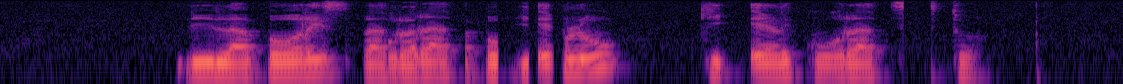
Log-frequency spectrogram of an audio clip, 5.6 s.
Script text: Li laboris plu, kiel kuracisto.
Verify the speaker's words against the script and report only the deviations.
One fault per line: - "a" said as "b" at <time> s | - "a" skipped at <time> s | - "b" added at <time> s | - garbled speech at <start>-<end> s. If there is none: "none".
- garbled speech at 1.8-2.8 s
